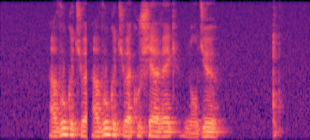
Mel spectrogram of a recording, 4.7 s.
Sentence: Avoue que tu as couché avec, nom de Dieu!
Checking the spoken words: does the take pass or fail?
fail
